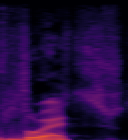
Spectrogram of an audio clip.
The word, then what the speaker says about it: threads: 好，就就就这样子，呃，其他的呢就太严肃了，我就不想讲了，可以去我的 threads，threads，t h r e a d s，到底谁不会念 threads 这么好念？为什么还要在那边？还要这边教学，要请外国人拍 short，然后来来教你怎么念，就线呢？是台湾人是不会念这个音吗？就是把舌头放在两个牙齿中间，就念 threats。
